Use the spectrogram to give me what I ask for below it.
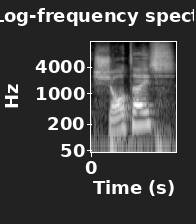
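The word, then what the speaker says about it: Schultheis: Now, the Coffeehouse portfolio was built by Bill, I believe his last name is pronounced Schulteis, who was a Wall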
